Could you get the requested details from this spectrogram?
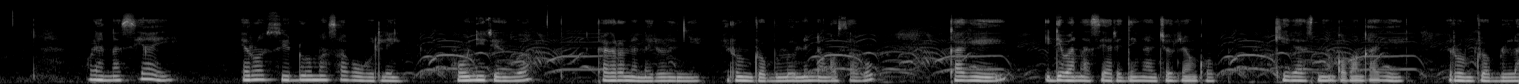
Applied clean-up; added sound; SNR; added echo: none; Cheering; 18 dB; none.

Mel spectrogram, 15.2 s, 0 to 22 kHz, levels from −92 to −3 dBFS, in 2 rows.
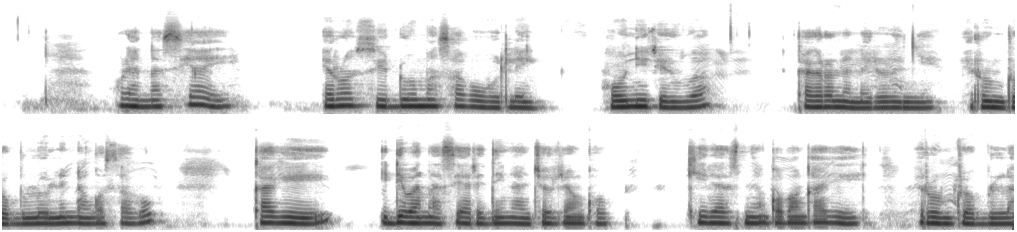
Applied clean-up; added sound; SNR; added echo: neural mask model Resemble Enhance denoiser.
